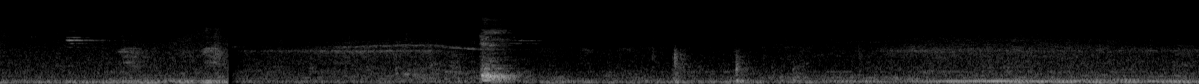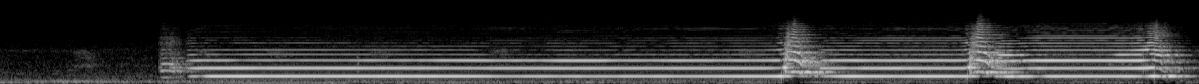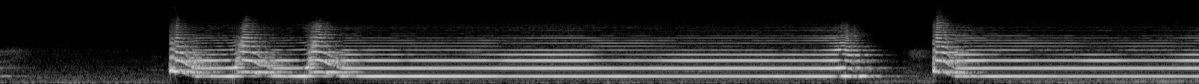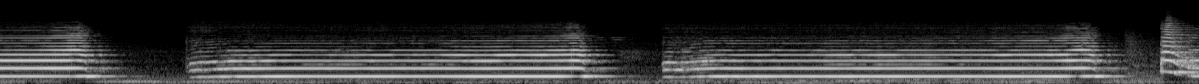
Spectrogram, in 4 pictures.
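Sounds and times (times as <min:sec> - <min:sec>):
shofar blasts: 0:13.6 - 0:24.2, 0:25.6 - 0:47.9.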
